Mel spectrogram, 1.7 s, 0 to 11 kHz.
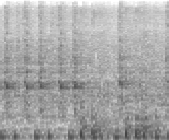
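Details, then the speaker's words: Kawasaki VN900 Vulcan bobber, first start after refitting tank and fuel pump: V-twin catches after a few stumbling beats and settles into steady, even lumpy idle while oil circulates. "There she goes. Let a bit of oil get round. Beautiful."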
